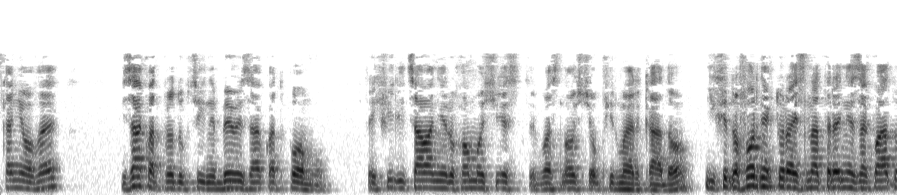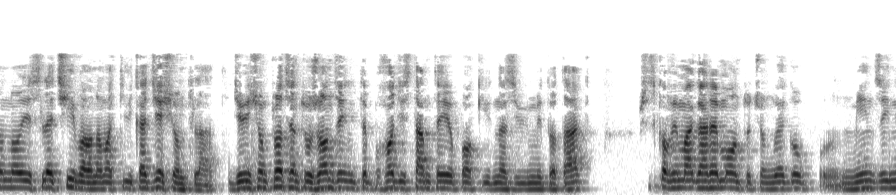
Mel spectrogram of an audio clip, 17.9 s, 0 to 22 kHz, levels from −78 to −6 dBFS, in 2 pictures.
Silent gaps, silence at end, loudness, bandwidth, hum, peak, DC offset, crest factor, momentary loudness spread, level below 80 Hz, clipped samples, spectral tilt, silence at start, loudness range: none; 0 s; -20 LUFS; 7.4 kHz; none; -2 dBFS; under 0.1%; 18 dB; 10 LU; -58 dBFS; under 0.1%; -4.5 dB/octave; 0.05 s; 4 LU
